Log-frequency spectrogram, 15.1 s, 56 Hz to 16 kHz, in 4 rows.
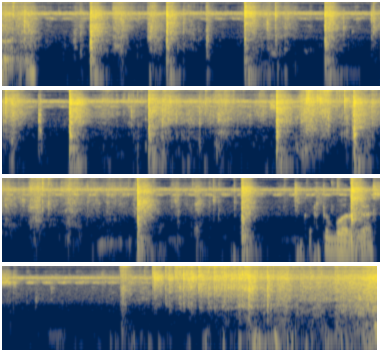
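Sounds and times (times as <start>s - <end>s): machete chopping tree trunk: 0.0s - 5.8s, 6.4s - 7.6s, 8.8s - 9.2s, 9.9s - 10.2s, 11.0s - 11.4s
insects buzzing: 0.0s - 15.0s.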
